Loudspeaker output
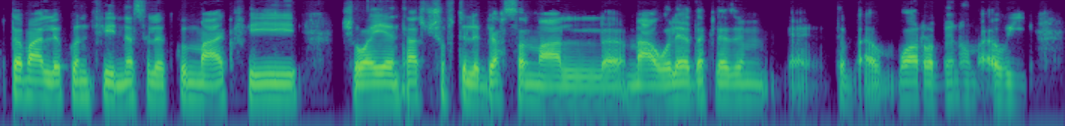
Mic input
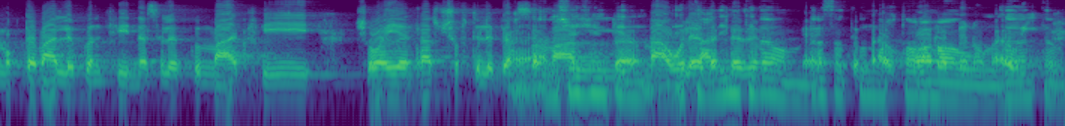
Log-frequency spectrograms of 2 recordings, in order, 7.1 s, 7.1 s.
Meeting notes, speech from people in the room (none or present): present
